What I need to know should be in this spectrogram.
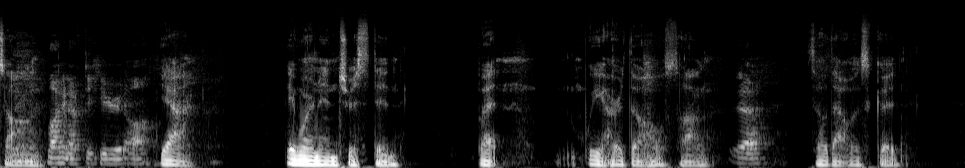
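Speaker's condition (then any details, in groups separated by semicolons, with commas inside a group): ALS; affects hand function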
